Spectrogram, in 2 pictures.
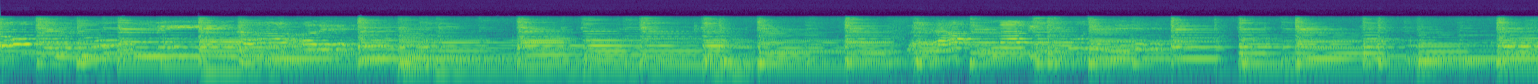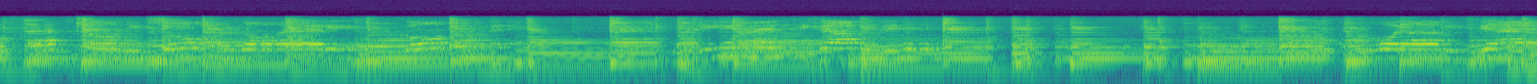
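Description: A woman singing, accompanied by a classical guitar strummed in a steady rhythm.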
